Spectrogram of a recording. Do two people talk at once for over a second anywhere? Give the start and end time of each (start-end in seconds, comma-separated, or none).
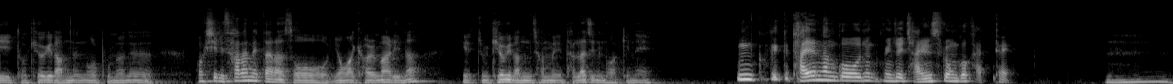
none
